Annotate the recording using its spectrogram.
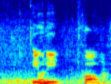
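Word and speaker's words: uniform: लेकिन जब उच्चारण हम कर रहे हैं यूनिफॉर्म का यूनिफार्म का तो यू का उच्चारण क्या आ रहा है? यू आ रहा है।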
